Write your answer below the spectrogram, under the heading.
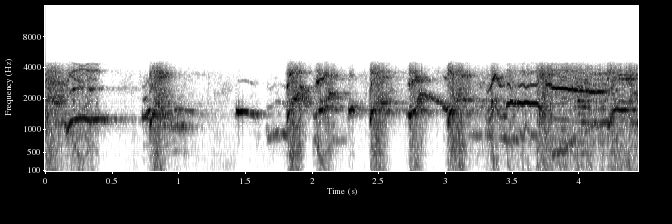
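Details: Chihuahuas excited about a trip to see grandma, giving quick bursts of high yipping whimpers, about one every half second, mixed with thin sustained whines that bend upward and down.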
